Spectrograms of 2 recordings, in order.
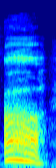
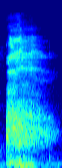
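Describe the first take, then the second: First: Lightly imitated offhand oh; dismissive oh. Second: A curt, breathless little oh, almost voiceless; mild mock of a cold brush-off; dismissive oh. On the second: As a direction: brush him off with a barely voiced oh. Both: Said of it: "Michonne looks at me and goes".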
